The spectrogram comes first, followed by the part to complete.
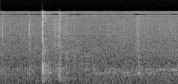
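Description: Plastic toiletry bottles and tubes knocking lightly against each other as they are pushed into a wicker basket: two short clicks just over half a second in, over low room hiss.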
